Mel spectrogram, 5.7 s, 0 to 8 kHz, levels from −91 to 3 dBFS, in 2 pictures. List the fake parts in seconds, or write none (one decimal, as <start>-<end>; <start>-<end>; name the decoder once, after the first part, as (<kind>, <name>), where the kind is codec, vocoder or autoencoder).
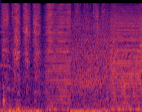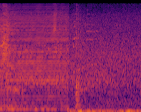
0.9-1.4 (vocoder, HiFi-GAN); 2.2-4.2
